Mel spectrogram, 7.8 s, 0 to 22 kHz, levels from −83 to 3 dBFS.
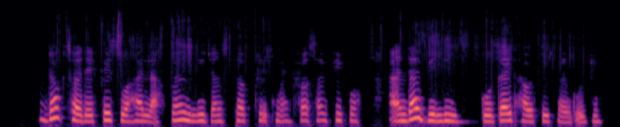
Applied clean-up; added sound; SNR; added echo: neural mask model RNNoise.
